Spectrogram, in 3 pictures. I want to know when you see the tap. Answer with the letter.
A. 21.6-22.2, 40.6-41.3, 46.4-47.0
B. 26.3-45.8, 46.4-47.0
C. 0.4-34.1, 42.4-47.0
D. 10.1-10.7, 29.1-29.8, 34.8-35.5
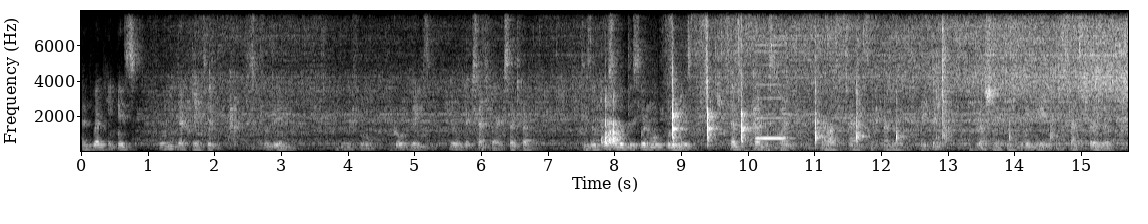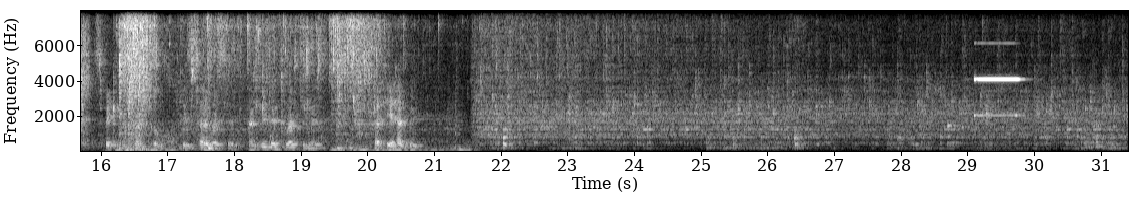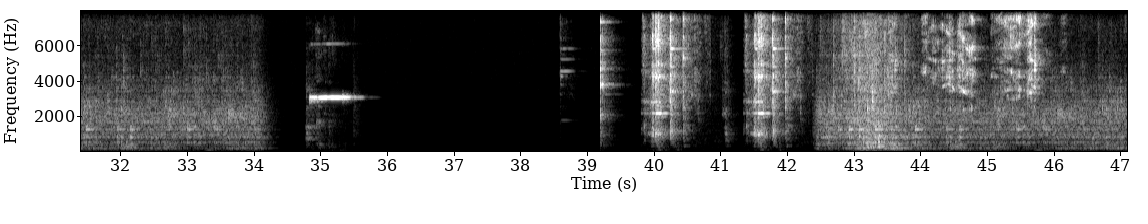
C.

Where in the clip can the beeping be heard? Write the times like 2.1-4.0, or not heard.
10.1-10.7, 29.1-29.8, 34.8-35.5.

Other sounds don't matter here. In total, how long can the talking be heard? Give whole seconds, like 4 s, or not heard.
20 s.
